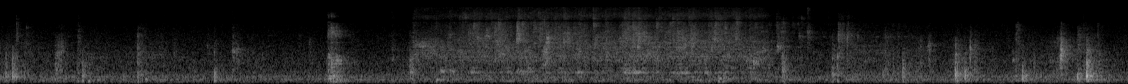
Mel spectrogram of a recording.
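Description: Running water pours over a small whittled wooden miniature horse, a steady broadband splashing swell that rises midway and holds, with brief clicks and knocks scattered through, no talking.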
